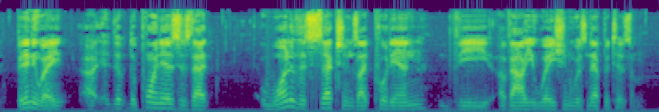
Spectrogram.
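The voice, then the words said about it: Strained, worn-out voice. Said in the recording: “why my voice is going bad”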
